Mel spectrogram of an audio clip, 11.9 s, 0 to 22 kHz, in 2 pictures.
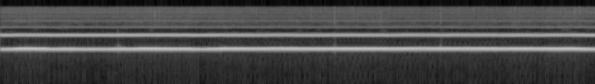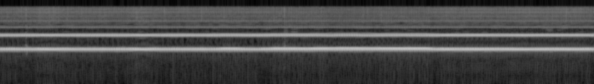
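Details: Piercing steady whistle with fainter higher tone and soft ticks every second or two from a 1980s microwave after five blackouts in a week; continuous high-pitched tone, cause unknown.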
